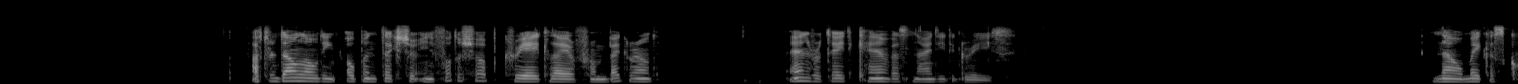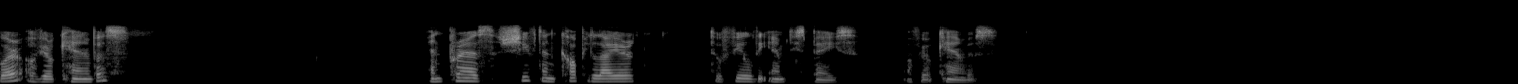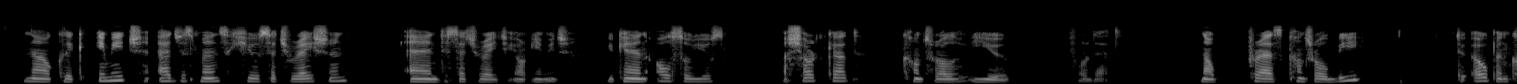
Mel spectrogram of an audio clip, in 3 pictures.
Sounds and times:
Speech: 2.5 - 6.6, 7.9 - 10.2, 14.2 - 16.6, 19.5 - 21.7, 22.3 - 25.2, 30.6 - 40.5, 41.1 - 41.6, 42.4 - 44.1, 45.0 - 45.5.

